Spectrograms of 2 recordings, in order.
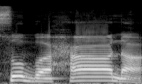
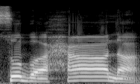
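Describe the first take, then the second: No difference in how they are said.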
